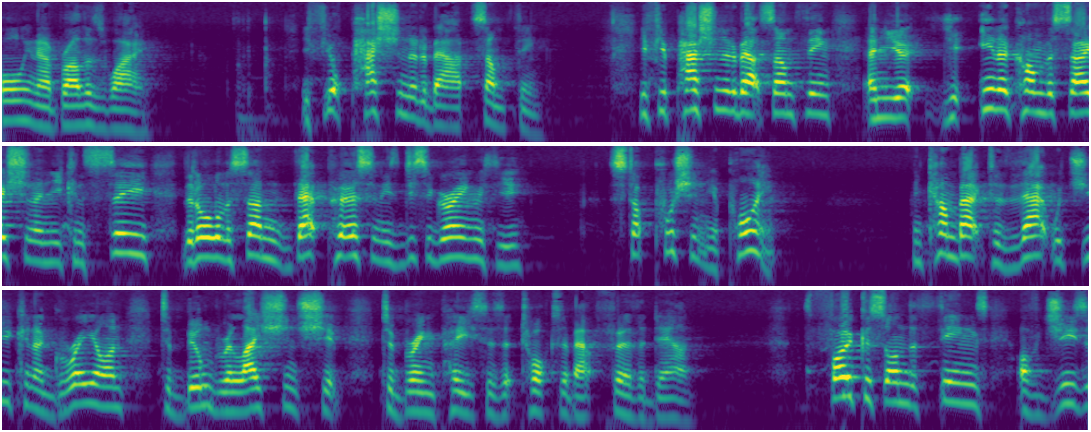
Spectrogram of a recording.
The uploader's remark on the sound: It was preached at Esperance Church of Christ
